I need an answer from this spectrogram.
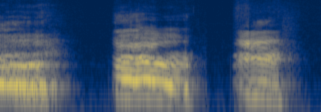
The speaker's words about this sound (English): Got a bit of a hump, that one. That's a camel.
